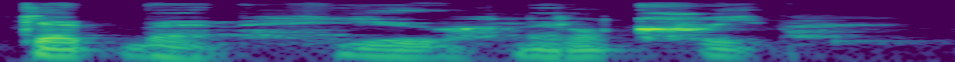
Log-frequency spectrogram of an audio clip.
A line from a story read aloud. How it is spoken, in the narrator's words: I muttered under my breath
